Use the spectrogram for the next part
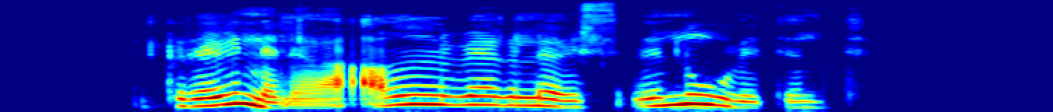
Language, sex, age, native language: Icelandic, female, 40-49, Icelandic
